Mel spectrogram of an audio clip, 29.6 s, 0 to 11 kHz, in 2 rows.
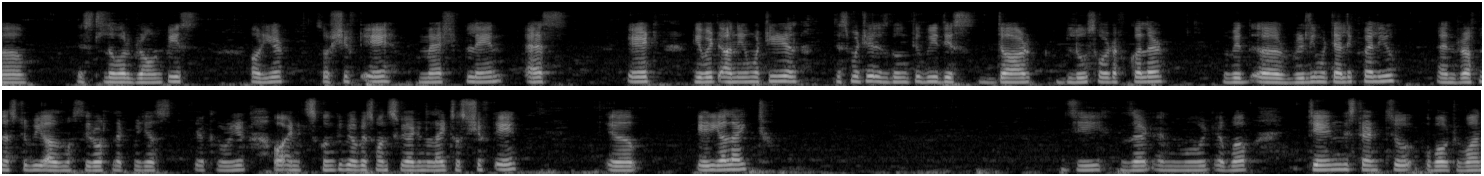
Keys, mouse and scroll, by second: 3.2 shift+a, 5.1 s, 6.8-8.4 drag, 11.5-12.7 scroll down 3, 13.4-16.1 drag, 16.1 z, 17.0-17.5 scroll down 3, 17.5-19.2 middle drag, 19.2 shift+a, 25.2 g, 28.0-29.0 drag, 29.0 KP_0, 29.2 KP_0.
